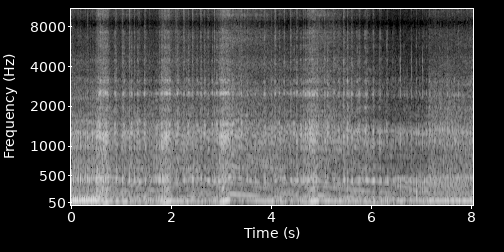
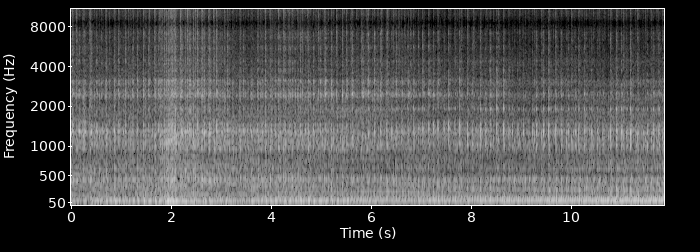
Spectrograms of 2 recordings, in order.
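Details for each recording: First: 1986 Honda NS400R 400cc two-stroke triple after 11 months standing, run on choke to empty the carbs for storage: rich, blubbery revving that surges and sags unevenly every second or two as the carbs starve; running out of fuel. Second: 1986 Honda NS400R 400cc two-stroke triple shortly after first start in 11 months; crackles at a fast, raspy idle with a quick early blip, picks up cleanly; healthy, oil light on (owner suspects oil level sensor connection).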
